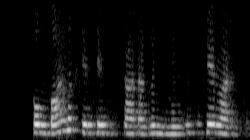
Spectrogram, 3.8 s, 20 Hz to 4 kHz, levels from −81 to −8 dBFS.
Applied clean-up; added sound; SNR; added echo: neural mask model DeepFilterNet 3.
